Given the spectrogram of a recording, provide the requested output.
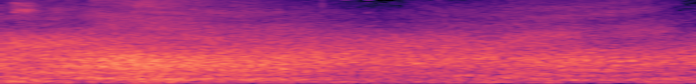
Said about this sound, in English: there's a car passing that just passed by. Oh my God, there's so many cars.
